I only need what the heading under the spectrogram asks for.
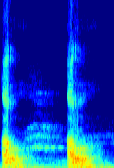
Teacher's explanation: ketika disukunkan dia tidak ditekan dan tidak dilepas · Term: tawasuth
